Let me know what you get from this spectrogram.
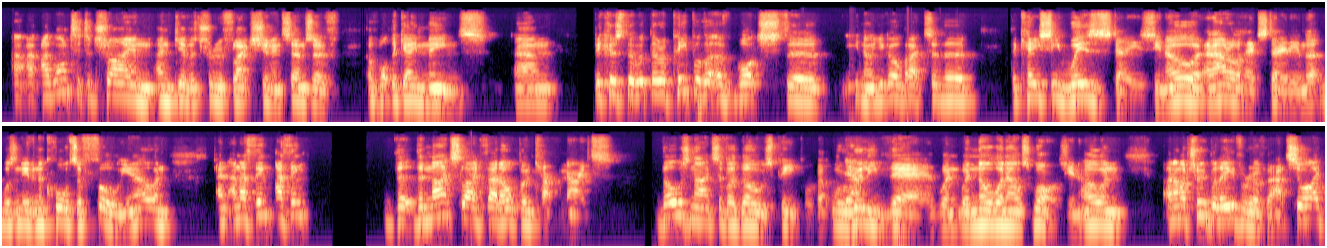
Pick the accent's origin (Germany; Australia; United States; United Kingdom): United Kingdom; And I don't even think it was because I'm British. And also, by the way, David, just because we're British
